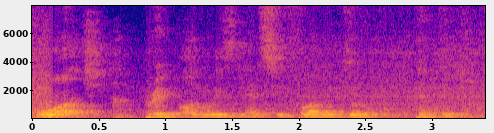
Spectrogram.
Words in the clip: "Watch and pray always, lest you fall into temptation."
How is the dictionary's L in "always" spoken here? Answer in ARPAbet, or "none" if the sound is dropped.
N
